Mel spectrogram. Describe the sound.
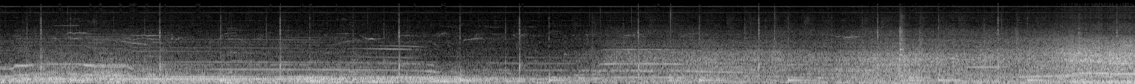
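Steady engine and road drone of a car driving at night in bad weather on Halloween, a dense continuous rumble with thin wavering tones drifting above it.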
